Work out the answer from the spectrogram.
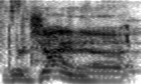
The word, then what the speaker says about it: Regina: Yes, Regina rhymes with angina.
